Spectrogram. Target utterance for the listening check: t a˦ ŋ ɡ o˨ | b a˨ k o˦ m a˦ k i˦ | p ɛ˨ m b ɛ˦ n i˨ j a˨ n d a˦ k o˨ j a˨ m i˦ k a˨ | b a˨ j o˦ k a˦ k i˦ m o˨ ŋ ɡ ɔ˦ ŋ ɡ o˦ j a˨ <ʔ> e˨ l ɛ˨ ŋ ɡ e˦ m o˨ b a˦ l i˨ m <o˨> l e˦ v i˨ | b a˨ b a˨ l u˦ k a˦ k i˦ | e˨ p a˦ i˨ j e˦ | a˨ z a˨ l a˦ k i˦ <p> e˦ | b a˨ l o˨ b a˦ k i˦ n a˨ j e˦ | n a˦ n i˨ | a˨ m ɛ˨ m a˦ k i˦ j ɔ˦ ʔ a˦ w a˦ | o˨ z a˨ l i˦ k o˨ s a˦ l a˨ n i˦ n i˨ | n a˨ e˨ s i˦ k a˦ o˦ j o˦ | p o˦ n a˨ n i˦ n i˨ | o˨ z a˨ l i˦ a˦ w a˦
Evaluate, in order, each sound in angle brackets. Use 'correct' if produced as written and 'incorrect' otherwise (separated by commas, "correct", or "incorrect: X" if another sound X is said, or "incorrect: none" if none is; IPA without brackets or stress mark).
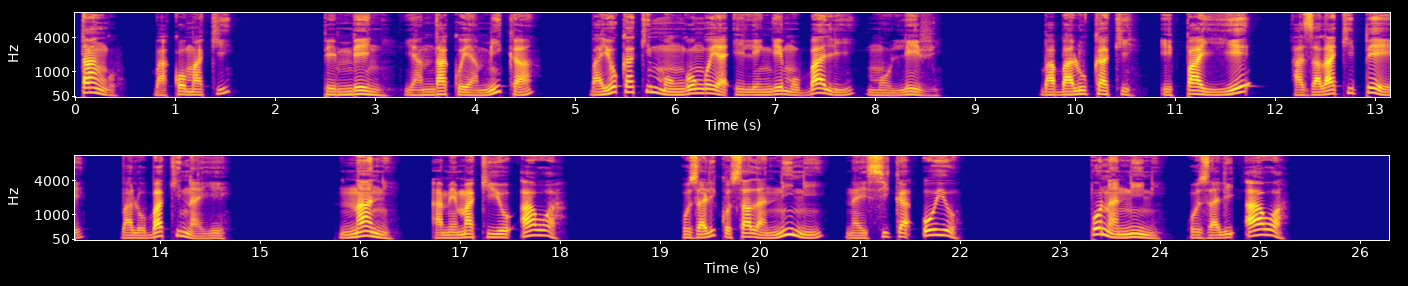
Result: correct, correct, correct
